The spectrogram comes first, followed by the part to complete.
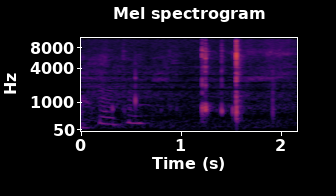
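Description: Three or four sharp little clicks about a second in, from the lid of a small cream jar being twisted shut by hand.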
